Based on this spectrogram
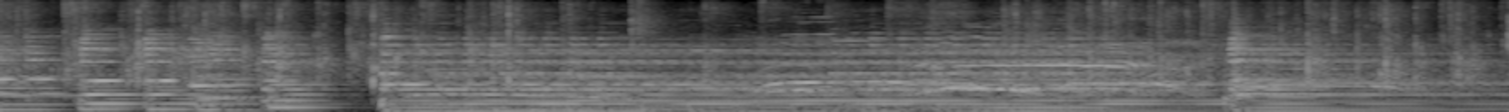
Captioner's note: bright ragtime piano music; group cheering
